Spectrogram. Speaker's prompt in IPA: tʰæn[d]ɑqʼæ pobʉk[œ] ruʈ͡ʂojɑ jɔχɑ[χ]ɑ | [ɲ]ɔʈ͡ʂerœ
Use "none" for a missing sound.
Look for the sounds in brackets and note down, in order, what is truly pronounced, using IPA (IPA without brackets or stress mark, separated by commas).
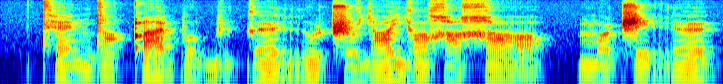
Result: d, œ, χ, m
